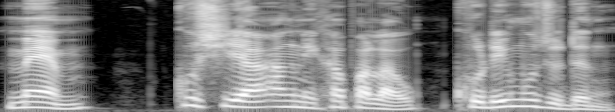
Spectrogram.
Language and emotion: Bodo, disgusted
